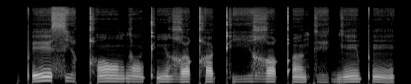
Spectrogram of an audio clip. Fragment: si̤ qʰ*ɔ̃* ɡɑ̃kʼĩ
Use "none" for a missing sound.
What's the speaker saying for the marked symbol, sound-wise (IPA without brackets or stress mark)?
ɔ̃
